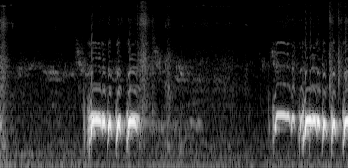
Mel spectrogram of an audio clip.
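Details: Local zebra dove singing strongly, recorded to lure other zebra doves into answering: two loud bursts of fast, stuttering coos, each about half a second long, with a longer quiet gap between them.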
